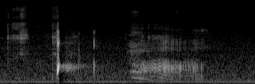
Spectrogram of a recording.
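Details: Newborn girl, less than twelve hours old, lifting her head, with her first hiccups: a sudden sharp hiccup click followed by a brief baby vocal sound in a quiet room.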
